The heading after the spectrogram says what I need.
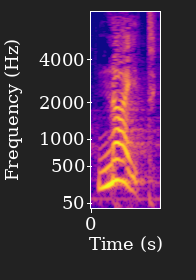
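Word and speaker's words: knight: 또 WR 같은 건 대표적인 묵음입니다. 이거는 knee, 그죠? night, K-N-I-G-H-T 그런 night.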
